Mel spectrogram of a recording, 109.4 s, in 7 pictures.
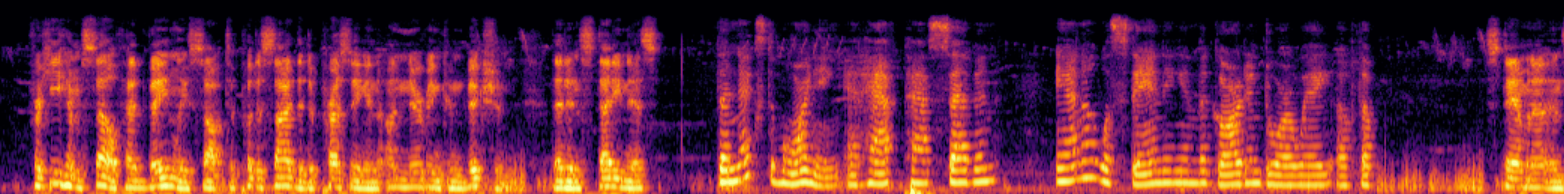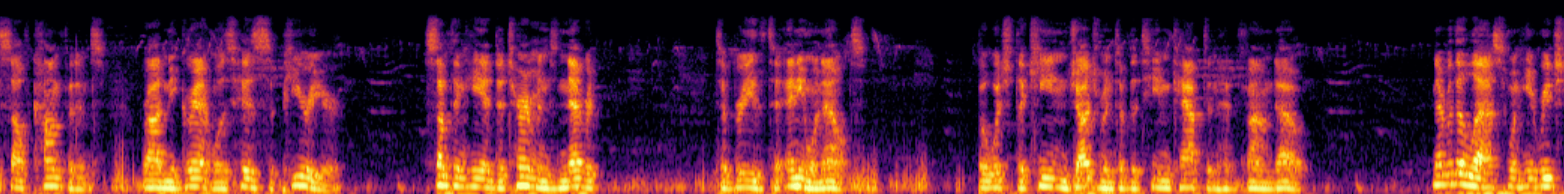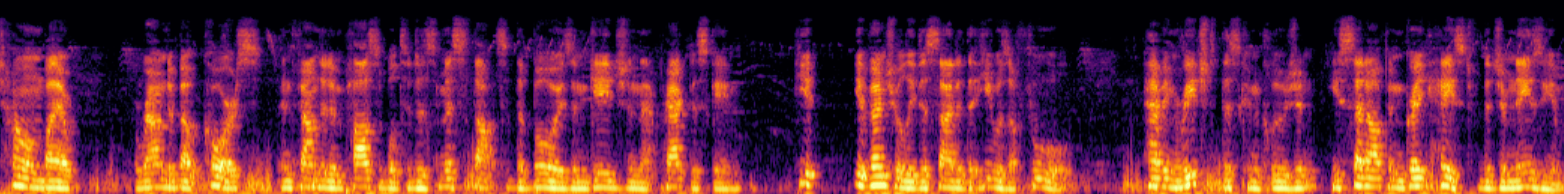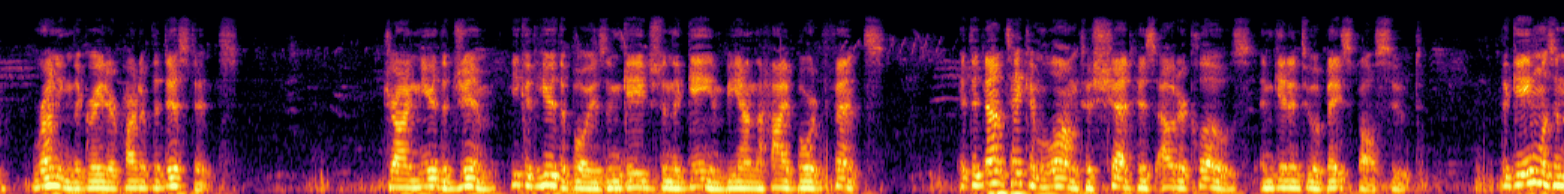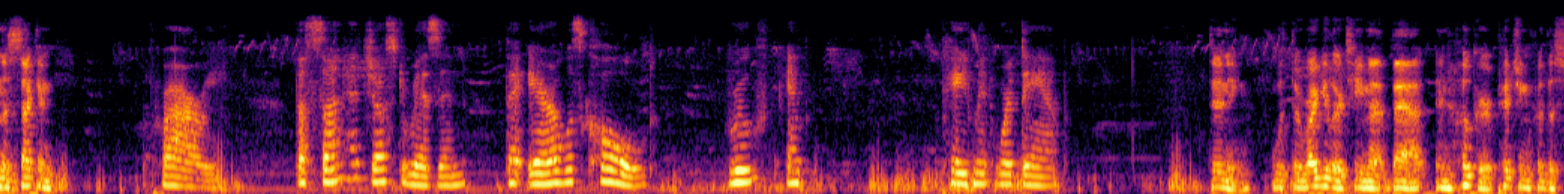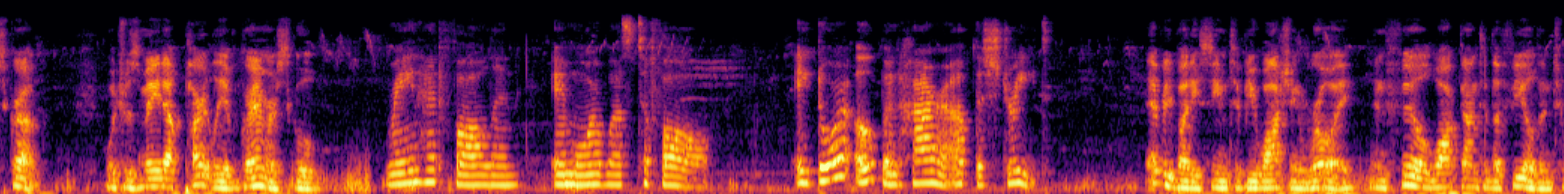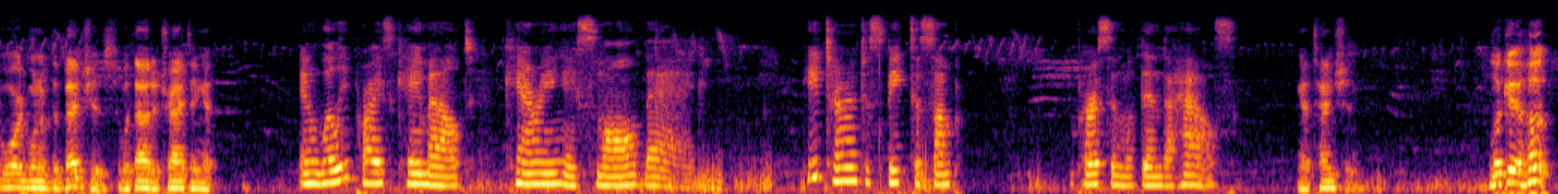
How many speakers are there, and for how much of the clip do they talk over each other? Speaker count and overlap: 2, no overlap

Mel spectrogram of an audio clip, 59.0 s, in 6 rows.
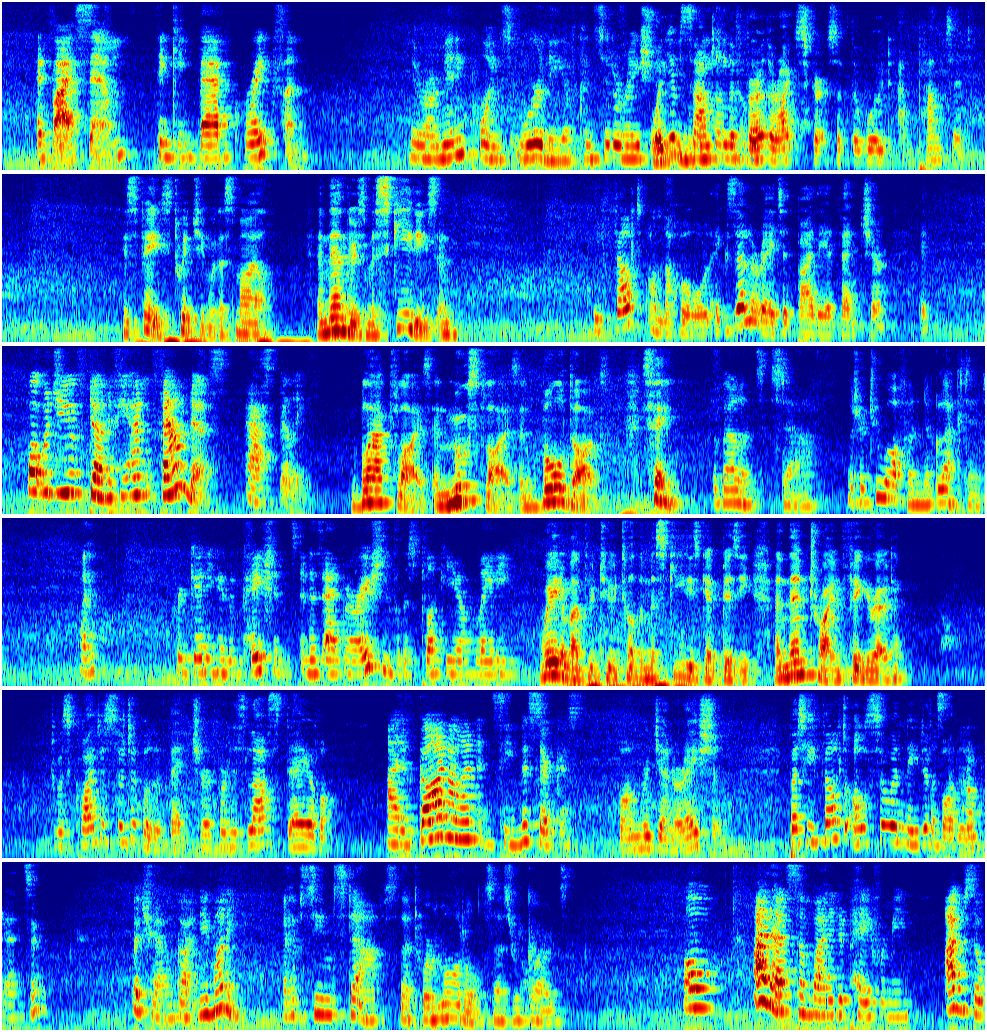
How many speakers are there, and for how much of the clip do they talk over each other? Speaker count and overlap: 4, about 3%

